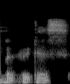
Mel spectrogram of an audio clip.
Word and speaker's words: Bakutis: Bakutis. Am I pronouncing your last name properly? Bakutis.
